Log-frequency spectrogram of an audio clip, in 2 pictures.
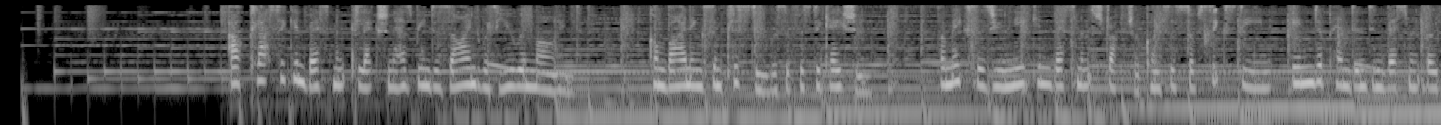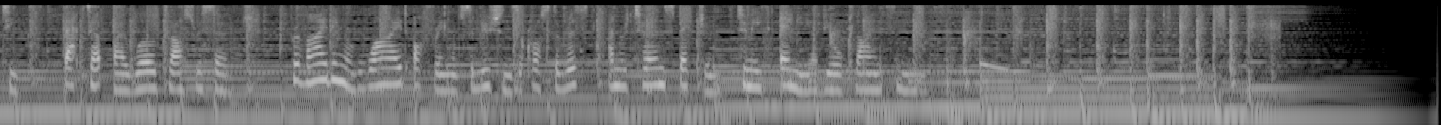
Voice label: Corporate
